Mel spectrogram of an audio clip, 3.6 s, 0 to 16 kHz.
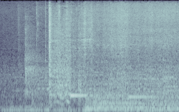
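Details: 2009 Ram 1500 just after drive belt and tensioner replacement: short crank catches cleanly and settles into an even idle with a smooth belt, no squeal or flapping; normal start and idle.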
